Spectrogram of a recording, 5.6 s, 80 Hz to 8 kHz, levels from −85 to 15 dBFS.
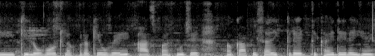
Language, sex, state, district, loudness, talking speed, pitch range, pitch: Hindi, female, Goa, North and South Goa, -14 LUFS, 150 wpm, 170-180 Hz, 175 Hz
